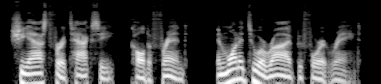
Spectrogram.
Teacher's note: Asked uses t after k, called uses d after l, wanted uses id after t, and rained uses d after n.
